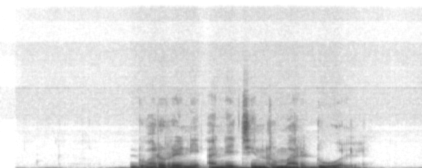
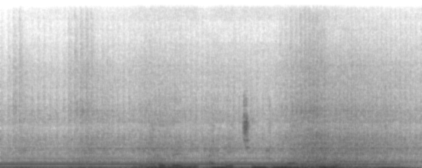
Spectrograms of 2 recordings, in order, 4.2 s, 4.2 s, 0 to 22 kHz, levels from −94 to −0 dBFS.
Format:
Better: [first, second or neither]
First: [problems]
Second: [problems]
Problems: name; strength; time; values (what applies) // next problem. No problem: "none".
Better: first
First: none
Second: background sound (Motorcycle + Wind instrument, woodwind instrument); 1 dB below the speech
